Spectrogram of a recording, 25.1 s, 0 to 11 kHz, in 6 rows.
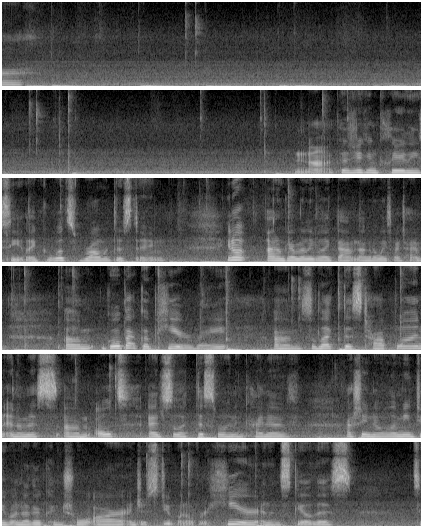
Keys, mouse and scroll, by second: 1.9 alt+click, 2.8 s, 5.0-7.2 middle drag, 7.2 Tab, 7.7-9.3 middle drag, 9.3 ctrl+z, 9.7 ctrl+z, 10.5 Tab, 10.8-11.5 scroll down 4, 11.5 middle click, 11.9-12.6 scroll down 5, 12.6-13.1 scroll up 2, 13.1-14.9 shift+middle drag, 14.9 Tab, 15.6 click, 16.3 Tab, 16.7-17.9 middle drag, 17.9 alt+click, 18.8 s, 20.8-21.5 scroll up 2, 21.5 ctrl+r, 23.5 s.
